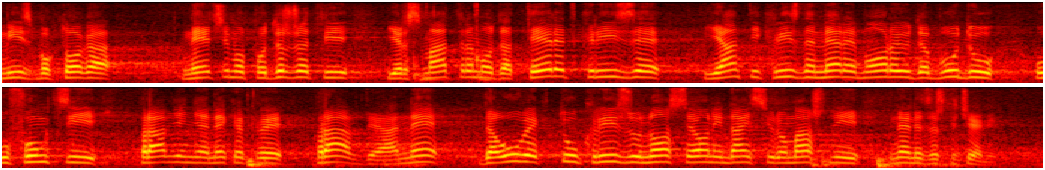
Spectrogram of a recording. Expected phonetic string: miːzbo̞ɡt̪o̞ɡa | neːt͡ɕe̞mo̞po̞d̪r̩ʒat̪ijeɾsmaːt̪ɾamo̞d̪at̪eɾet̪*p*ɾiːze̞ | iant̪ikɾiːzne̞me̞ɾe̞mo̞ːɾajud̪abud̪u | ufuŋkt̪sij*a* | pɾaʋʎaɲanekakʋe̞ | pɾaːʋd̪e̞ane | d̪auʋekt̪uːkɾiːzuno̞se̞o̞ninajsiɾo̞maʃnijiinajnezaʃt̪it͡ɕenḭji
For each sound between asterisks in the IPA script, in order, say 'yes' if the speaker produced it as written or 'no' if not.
no, no

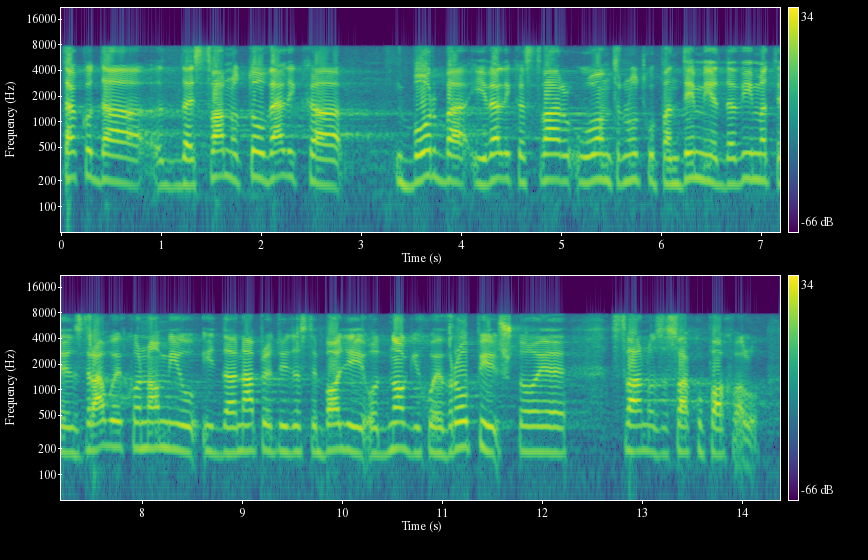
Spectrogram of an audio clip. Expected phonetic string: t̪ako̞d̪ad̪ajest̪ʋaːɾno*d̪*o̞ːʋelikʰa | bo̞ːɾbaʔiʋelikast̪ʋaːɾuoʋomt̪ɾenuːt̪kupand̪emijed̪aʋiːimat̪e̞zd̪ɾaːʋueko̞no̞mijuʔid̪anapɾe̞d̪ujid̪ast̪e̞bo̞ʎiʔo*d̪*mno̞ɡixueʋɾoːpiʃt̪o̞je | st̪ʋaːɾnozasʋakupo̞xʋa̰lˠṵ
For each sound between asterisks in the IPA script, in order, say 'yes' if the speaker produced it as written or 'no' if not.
no, yes

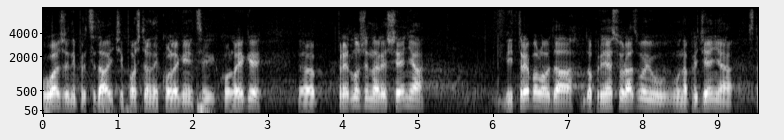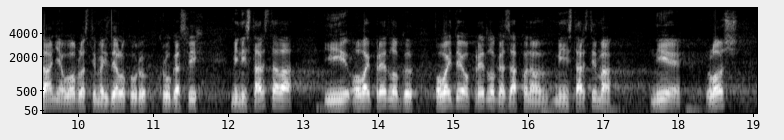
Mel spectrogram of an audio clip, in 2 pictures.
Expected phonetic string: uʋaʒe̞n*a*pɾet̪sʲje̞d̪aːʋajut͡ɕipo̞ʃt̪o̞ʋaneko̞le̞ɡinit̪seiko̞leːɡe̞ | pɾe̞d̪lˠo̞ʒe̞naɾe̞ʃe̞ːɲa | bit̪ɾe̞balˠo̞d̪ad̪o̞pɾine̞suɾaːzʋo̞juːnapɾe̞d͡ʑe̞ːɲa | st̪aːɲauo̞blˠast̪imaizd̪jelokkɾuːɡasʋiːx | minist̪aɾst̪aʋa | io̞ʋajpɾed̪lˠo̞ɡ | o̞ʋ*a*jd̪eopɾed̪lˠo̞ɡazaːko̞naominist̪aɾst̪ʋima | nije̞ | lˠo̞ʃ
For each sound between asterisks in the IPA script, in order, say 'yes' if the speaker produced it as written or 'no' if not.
no, yes

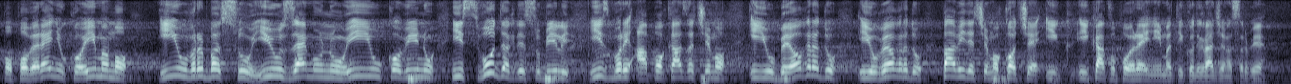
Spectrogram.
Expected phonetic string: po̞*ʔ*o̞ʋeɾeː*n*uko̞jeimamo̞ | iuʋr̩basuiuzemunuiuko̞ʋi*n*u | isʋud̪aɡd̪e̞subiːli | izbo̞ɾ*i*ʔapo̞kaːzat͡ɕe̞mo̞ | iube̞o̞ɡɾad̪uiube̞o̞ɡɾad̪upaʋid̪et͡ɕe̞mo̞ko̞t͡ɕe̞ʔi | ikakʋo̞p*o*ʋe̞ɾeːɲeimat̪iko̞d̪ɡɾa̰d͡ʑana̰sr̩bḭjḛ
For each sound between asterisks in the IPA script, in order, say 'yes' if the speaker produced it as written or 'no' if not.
no, no, yes, yes, yes

